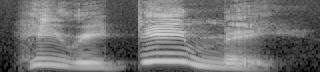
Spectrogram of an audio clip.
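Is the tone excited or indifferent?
excited. It is said with awe and excitement. The speaker is thrilled and full of wonder. The speaker calls it right. "I hope that's the latter in your lives"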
